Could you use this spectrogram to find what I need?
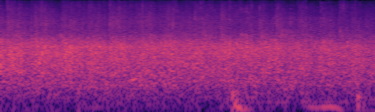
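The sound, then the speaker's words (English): Warm applause from an audience thanking and welcoming people honored at a ministry gathering, dense, even clapping that holds at a steady level throughout. “I want you all to give them a warm, warm welcome and thank you with me. Let's give them a hand.”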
